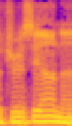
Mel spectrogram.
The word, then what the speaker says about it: Petruccione: It's just my name, Adam Petrucione.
